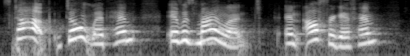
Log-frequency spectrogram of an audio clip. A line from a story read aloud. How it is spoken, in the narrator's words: Jim cried out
